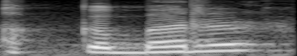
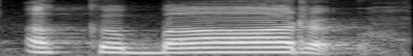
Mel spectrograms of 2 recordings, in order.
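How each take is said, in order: First: Both vowels are said short. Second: The second vowel is drawn out long. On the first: The speaker calls it right. "अकबर की जगह" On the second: The speaker calls it wrong. "या अकबार कहा"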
